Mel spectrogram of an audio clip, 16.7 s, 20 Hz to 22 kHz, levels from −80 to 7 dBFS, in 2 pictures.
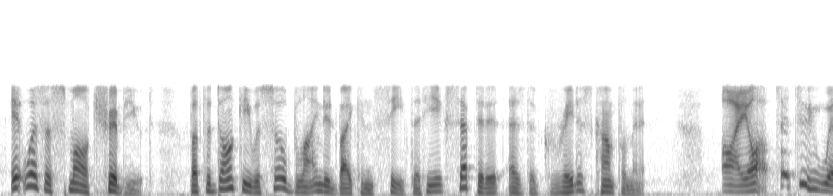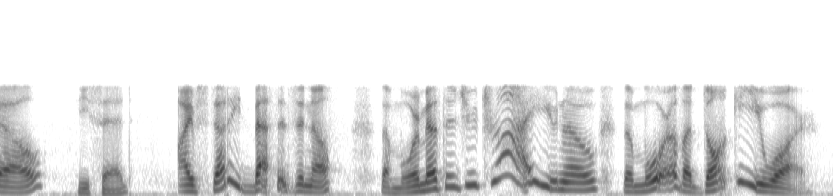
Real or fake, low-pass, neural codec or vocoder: fake; 3.6 kHz; codec, 16 kHz in and 24 kHz out, 0.9 kbps, LongCat-Audio-Codec, fine tuned four codebook decoder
